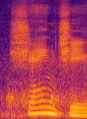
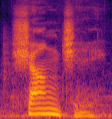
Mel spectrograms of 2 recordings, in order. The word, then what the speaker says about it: Shang-Chi: And despite pronouncing it Shang-Chi when the movie is saying it's Shang-Chi, yes. – I'm still going. – We've been saying it wrong, apparently, due to Steve Englehart's error.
